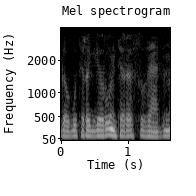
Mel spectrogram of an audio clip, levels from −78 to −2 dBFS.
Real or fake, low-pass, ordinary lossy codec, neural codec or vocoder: real; 3.6 kHz; MP3, 16 kbps; none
